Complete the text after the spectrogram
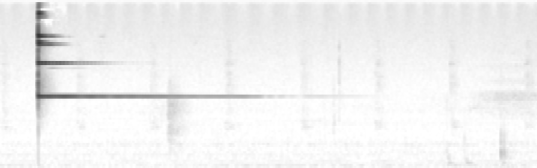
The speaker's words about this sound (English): I'm going to begin today's short meditation with a single bell, and I'll be ending it with a double bell.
